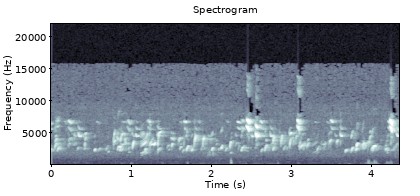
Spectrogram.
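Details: European goldfinch song meant to prompt silent goldfinches to sing, an energetic stream of chattering, tinkling notes and sharp high chips, with a few faint low taps.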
